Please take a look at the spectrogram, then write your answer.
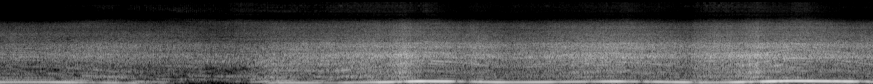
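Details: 2016 Hyundai Elantra engine bay: a low hum rises and falls with each rev; the power steering pump is mentioned, but the source can't be pinned down by ear and the cause is unconfirmed.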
